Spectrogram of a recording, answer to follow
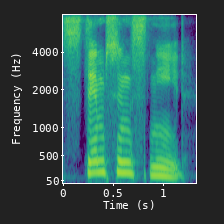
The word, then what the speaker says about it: Stimson Snead: Community but we and if I say your name wrong I'm just bad with names but let's just I'm gonna try it Stimson Sneed nailed it yes all right well welcome to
